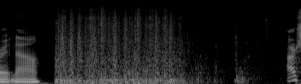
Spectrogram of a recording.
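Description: Gunfire crackles rapidly in a video game.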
